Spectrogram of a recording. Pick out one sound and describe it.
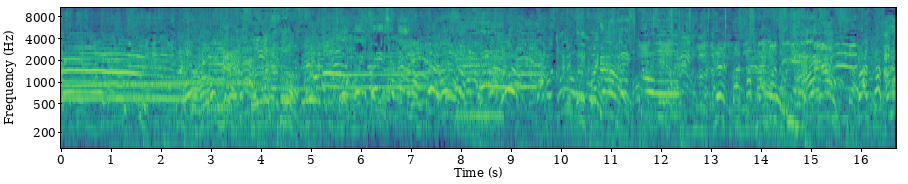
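A crowd of young men and women shout and cheer excitedly close by.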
